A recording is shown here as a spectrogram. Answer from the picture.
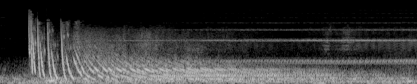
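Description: Synthesized cartoon sound effect of a magic portal opening: a sudden burst of steeply falling sweeps about a third of a second in, then a long cascade of slowly descending tones over a steady high ringing tone.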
